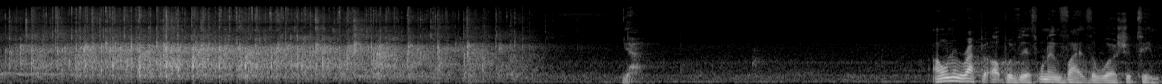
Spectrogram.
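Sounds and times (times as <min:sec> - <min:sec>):
audience applauding: 0:00.0 - 0:05.6
speech: 0:09.4 - 0:11.6.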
